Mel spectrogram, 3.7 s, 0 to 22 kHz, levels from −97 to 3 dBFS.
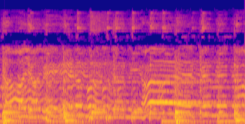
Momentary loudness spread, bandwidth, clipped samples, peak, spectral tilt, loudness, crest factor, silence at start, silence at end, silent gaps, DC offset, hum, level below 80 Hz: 7 LU; 15.5 kHz; under 0.1%; 0 dBFS; -5.5 dB/octave; -15 LUFS; 14 dB; 0 s; 0 s; none; under 0.1%; none; -34 dBFS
